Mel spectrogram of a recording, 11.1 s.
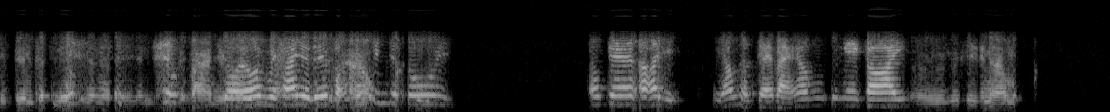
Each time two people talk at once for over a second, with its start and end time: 2.2-4.3

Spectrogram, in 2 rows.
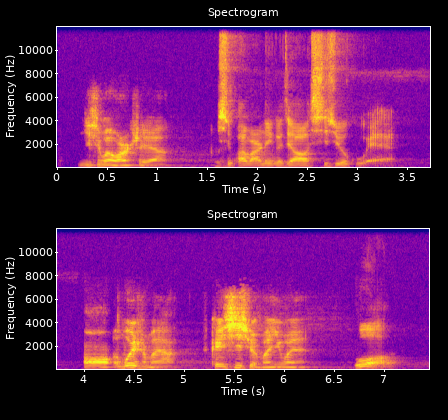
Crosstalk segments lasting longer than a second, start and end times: none

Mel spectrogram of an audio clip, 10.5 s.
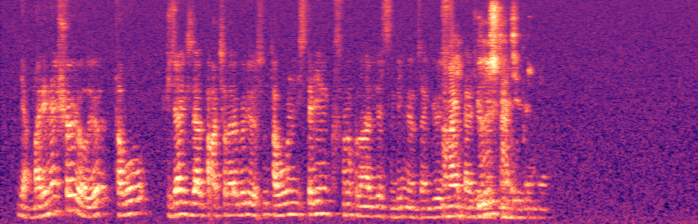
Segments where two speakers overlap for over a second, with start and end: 6.6-8.0

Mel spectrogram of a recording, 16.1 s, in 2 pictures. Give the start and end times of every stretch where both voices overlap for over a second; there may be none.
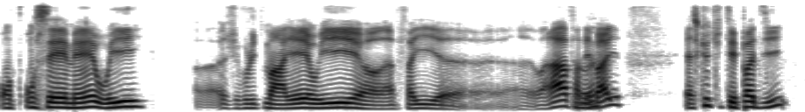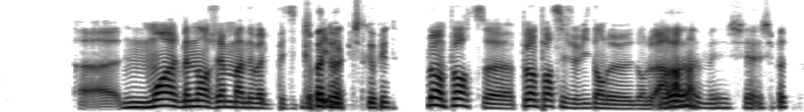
none

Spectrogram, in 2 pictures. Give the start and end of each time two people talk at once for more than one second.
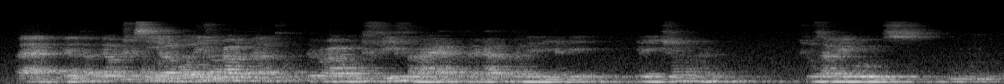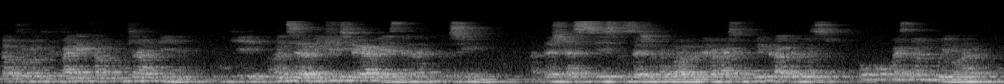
0.6-2.2

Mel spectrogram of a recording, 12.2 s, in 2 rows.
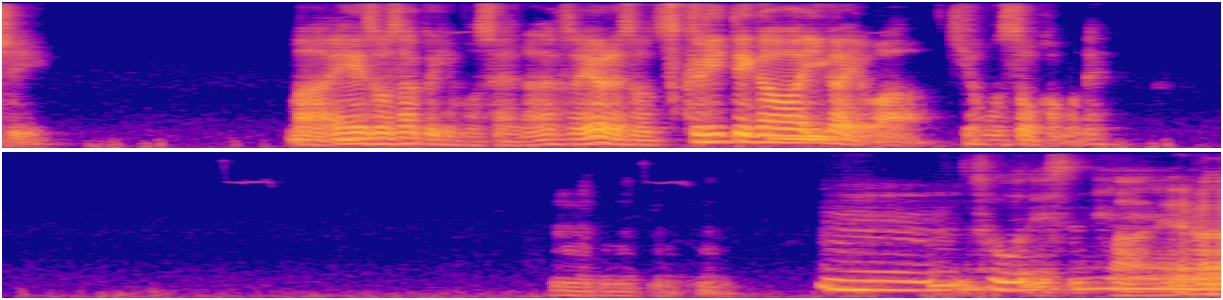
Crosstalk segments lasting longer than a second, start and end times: none

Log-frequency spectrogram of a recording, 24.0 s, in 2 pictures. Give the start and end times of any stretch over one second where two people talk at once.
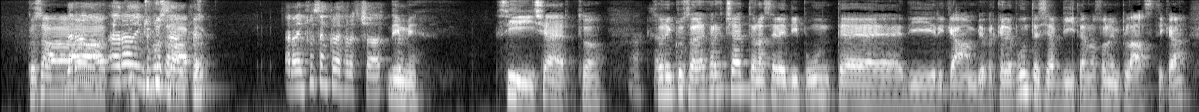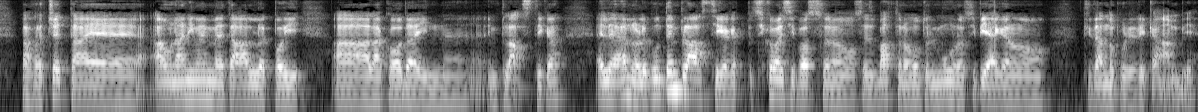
0.6-2.1

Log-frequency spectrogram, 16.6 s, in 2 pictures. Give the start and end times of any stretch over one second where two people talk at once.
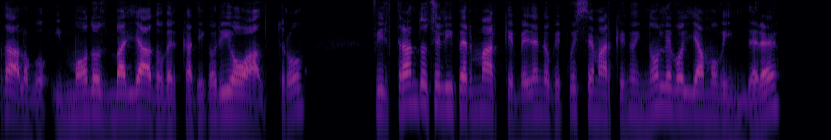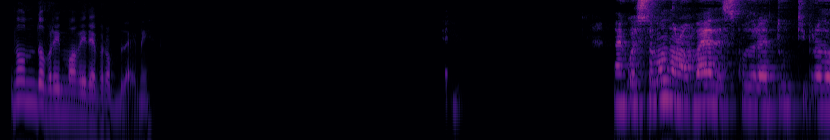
none

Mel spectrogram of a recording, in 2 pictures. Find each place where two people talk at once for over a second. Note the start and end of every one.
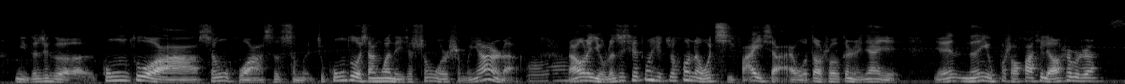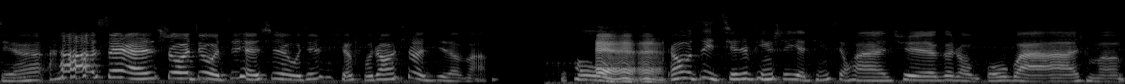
none

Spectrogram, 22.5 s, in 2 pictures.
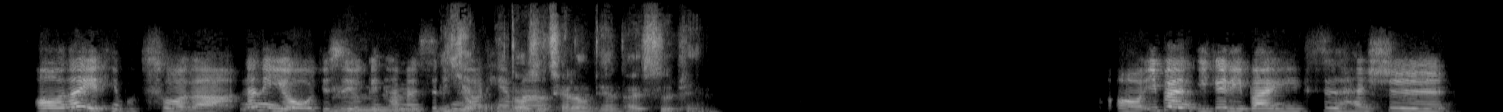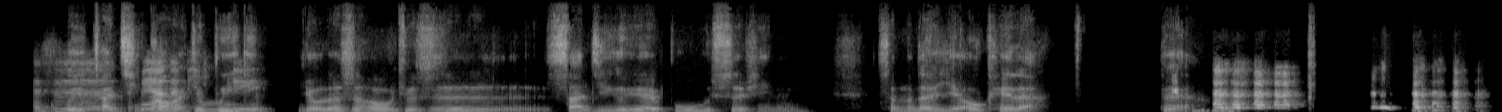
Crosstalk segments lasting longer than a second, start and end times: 2.5-4.2, 11.8-13.3

